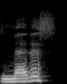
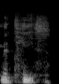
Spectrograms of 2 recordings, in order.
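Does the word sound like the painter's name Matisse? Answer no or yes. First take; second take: no; yes. First: The word is not said like Matisse. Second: The word is said like Matisse. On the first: This is the name of the speaker's business. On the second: This is how a native group in Canada says it.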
